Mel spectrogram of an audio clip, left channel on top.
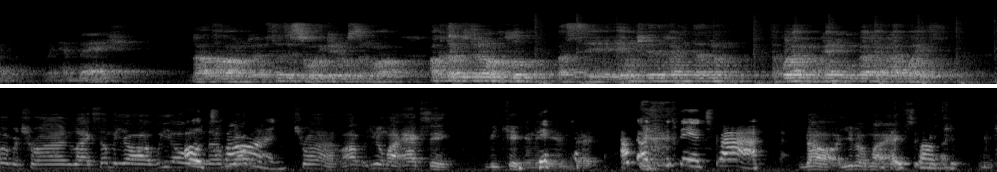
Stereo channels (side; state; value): both; different; correlation 0.00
